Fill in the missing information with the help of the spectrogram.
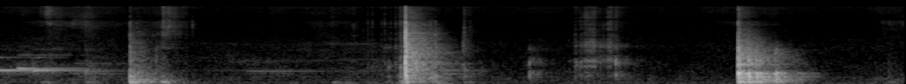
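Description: Plastic lid of a small electric food processor being unlocked, lifted off and set down: three hard plastic clunks, about a second, nearly three and five seconds in, the last two the loudest. A faint tone dies away in the first half second as the motor stops.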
